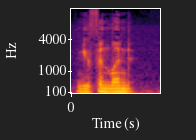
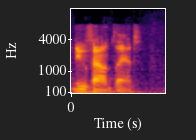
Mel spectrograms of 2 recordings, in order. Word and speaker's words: Newfoundland: And by the way, did I say that correctly, the correct Canadian pronunciation, Newfoundland? – Yeah, it's not Newfoundland. – All right. – No, just slur that baby together.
